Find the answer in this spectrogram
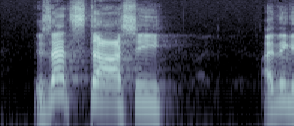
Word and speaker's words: Stassi: Is it Stassi or is it Stacy? I'm gonna lose my mind. I think it's Stacy. It's Stacy. No, it's Stassi. It's Stassi. Stassi, right there. Right? Is that Stassi?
